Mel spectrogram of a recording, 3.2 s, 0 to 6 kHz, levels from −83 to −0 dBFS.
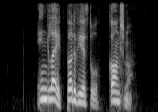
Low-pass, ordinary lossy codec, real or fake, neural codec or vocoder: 5.4 kHz; Opus, 64 kbps; fake; codec, 16 kHz, 0.8 kbps, ZipCodec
